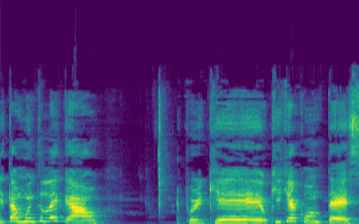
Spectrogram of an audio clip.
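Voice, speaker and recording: Raising and projecting her voice, a woman speaks at a fairly slow pace in a bright, sharp tone with lively intonation. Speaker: educator hosting a parenting live stream. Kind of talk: live stream talk. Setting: live video stream from home. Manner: loud.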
